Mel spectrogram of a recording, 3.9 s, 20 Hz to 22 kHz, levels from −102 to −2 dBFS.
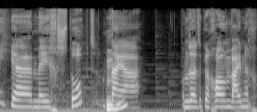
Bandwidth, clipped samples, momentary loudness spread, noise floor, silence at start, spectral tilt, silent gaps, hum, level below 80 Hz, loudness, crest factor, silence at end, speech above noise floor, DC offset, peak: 16 kHz; under 0.1%; 11 LU; -51 dBFS; 0 s; -4 dB/octave; none; none; -44 dBFS; -21 LUFS; 18 dB; 0 s; 29 dB; under 0.1%; -4 dBFS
